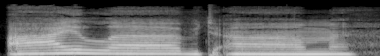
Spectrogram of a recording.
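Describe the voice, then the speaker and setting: A young man with a naturally high-pitched voice, a guest actor in a radio interview, talking haltingly with many fillers and restarts. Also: fairly even intonation, clean tone, dry recording, clean studio sound.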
